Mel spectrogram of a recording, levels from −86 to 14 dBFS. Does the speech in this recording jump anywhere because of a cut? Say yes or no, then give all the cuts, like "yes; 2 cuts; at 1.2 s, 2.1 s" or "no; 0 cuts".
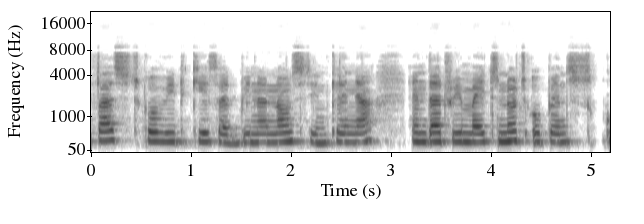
no; 0 cuts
